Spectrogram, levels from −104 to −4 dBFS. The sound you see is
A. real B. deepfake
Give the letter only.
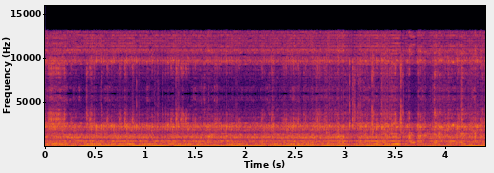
A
